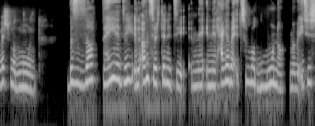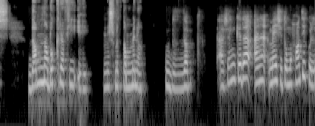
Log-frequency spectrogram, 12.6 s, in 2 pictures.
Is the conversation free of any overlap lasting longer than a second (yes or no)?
yes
